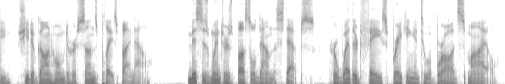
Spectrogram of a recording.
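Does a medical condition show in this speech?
No.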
